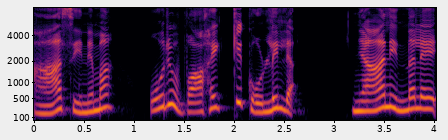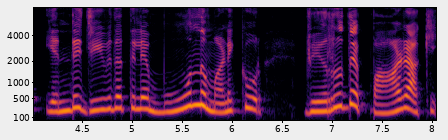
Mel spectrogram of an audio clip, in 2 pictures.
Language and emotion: Malayalam, disgusted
